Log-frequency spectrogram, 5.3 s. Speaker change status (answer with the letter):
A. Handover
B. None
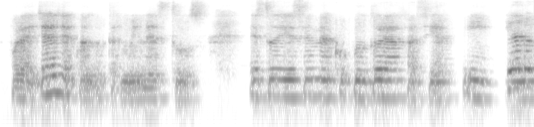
A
